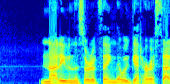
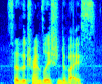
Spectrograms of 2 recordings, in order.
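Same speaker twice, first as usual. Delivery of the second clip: usual speaking voice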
